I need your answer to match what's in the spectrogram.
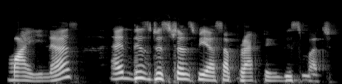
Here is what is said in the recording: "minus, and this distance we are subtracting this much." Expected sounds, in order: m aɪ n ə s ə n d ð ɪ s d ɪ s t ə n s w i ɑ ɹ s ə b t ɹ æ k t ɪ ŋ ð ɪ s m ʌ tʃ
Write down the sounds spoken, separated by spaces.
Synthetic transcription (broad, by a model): m aɪ n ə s ə n d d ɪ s d ɪ s t ə n s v i ɑ ɹ s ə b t ɹ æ k t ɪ ŋ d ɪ s m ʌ tʃ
